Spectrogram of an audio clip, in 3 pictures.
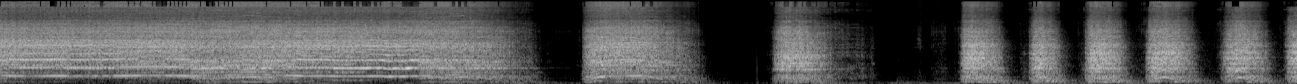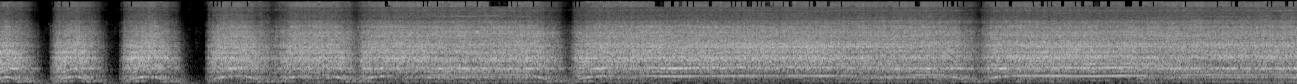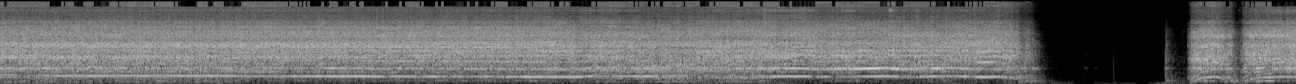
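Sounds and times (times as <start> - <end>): electric drill boring into concrete: 0.0 - 7.1, 7.7 - 8.8, 9.6 - 36.4, 37.6 - 38.9.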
